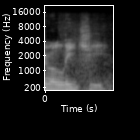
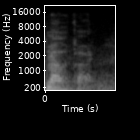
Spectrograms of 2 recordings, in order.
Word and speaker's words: Malachi: Is that how you say it? I always want to say Malichi. It's Malachi. Seems like it's not spelled right.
